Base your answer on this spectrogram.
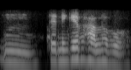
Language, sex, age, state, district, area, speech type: Assamese, female, 45-60, Assam, Charaideo, urban, conversation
